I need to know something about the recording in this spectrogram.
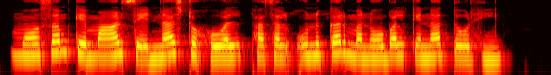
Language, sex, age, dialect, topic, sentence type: Magahi, female, 46-50, Central/Standard, agriculture, statement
